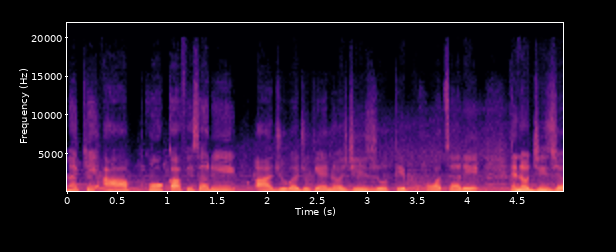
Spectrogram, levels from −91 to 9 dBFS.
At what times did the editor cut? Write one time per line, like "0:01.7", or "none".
none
